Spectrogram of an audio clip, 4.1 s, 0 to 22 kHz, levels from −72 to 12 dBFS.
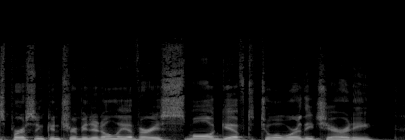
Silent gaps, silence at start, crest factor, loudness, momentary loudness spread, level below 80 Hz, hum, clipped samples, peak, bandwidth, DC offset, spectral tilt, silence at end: none; 0 s; 14 dB; -27 LUFS; 4 LU; -64 dBFS; none; under 0.1%; -14 dBFS; 15.5 kHz; under 0.1%; -6 dB/octave; 0.3 s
